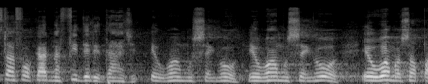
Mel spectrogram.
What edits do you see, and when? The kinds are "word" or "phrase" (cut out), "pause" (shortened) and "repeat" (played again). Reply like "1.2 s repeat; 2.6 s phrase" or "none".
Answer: 2.4 s pause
